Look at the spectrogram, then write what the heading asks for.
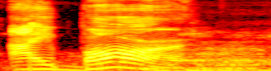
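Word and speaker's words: עבר: That's why the first thing I said it came from Eber or in Hebrew it would be I bar. That's actually how you would pronounce it.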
